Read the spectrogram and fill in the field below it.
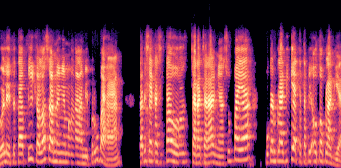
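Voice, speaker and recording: Raised and projected, a man's high-pitched voice has a bright, sharp tone and ordinary pitch variation, racing at a very fast pace over a quiet background. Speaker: webinar speaker on textbook writing. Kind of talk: webinar Q&A answer. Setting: online webinar.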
